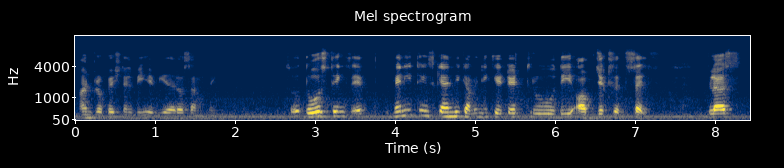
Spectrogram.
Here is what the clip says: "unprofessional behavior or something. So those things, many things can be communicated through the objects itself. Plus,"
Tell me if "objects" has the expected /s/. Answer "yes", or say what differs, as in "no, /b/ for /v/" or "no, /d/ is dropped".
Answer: yes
